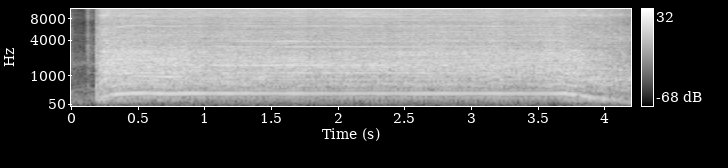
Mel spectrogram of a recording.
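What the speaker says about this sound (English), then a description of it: "this is the work sharp knife and tool sharpener" A Work Sharp powered knife and tool sharpener spins up to a steady, loud belt whine while a knife is drawn through its 20-degree guide, holding an even pitch for several seconds before winding down.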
